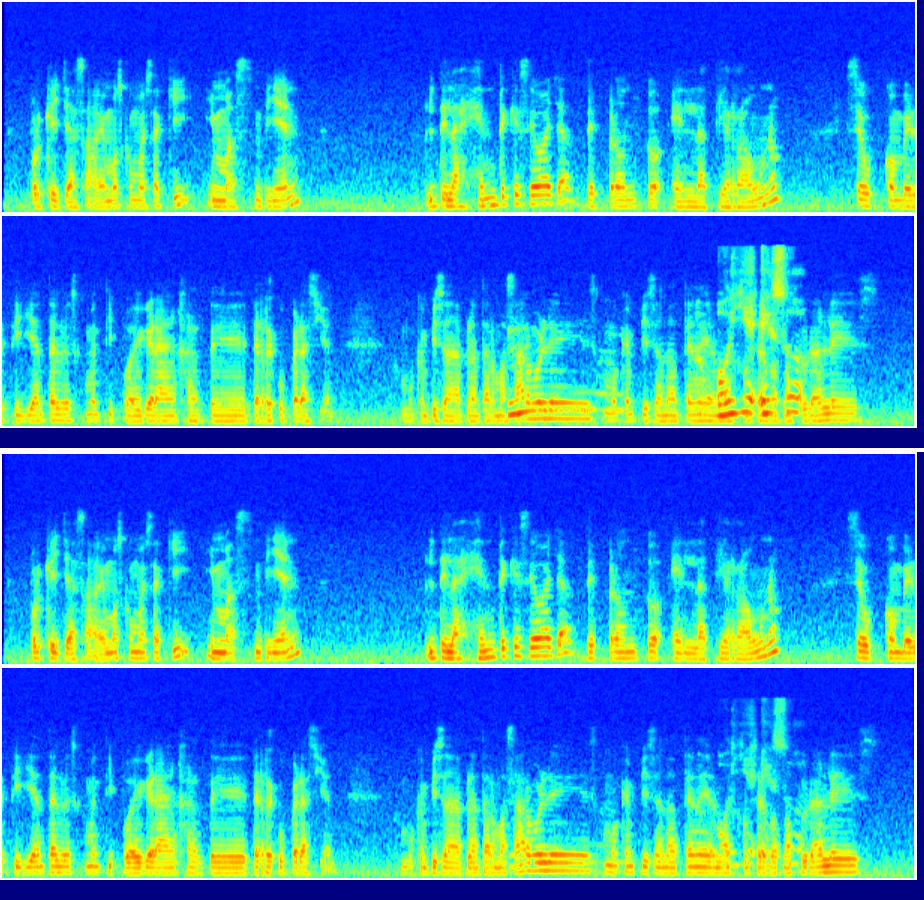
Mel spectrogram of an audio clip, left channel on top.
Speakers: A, on the right (about 35°); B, on the left (about 80°).
A: porque ya sabemos cómo es aquí y más bien de la gente que se vaya, de pronto en la Tierra Uno se u- convertirían tal vez como en tipo de granjas de, de recuperación, como que empiezan a plantar más
B: Mm,
A: árboles, como que empiezan a tener
B: Oye,
A: más conservas
B: eso
A: naturales.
